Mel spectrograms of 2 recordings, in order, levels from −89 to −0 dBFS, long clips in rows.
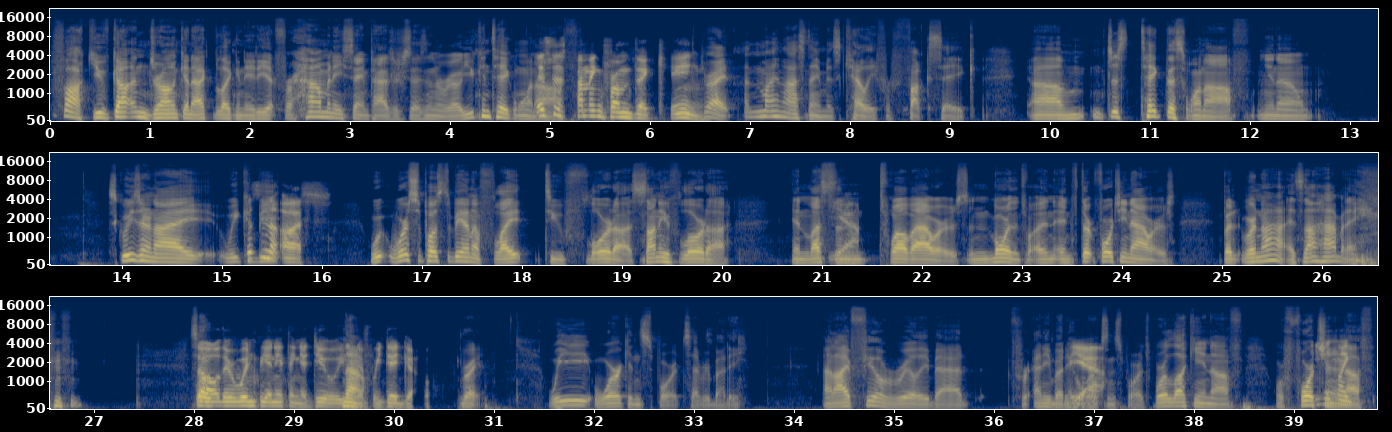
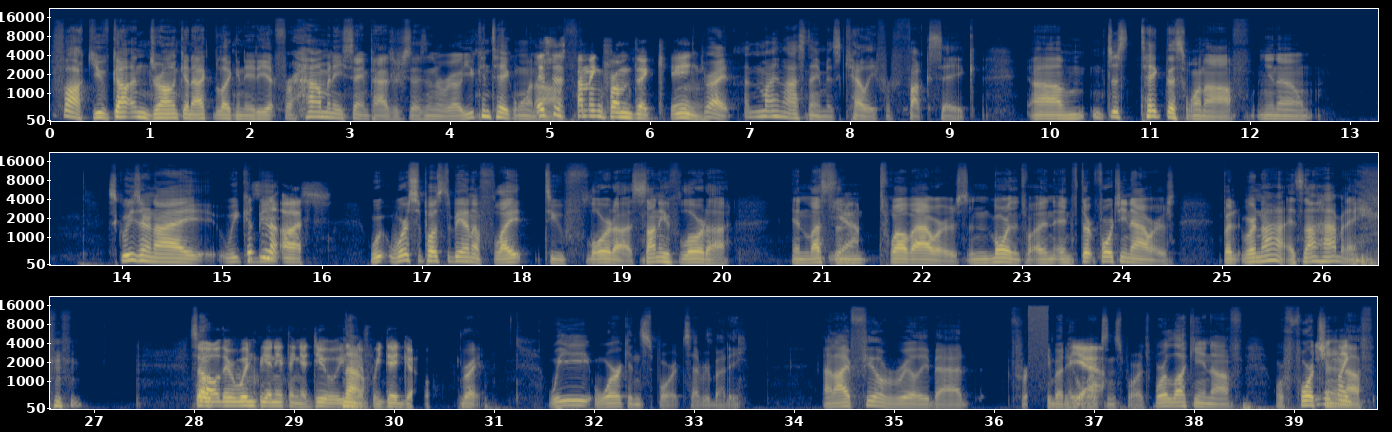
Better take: first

